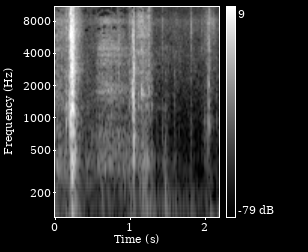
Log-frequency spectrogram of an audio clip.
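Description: Plastic side latches of an Elizabeth Ward bead storage container snapping open with one sharp click, then a softer tick and faint handling as the plastic lid is lifted.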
